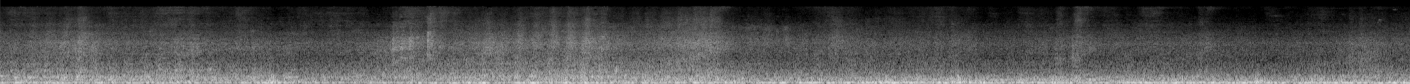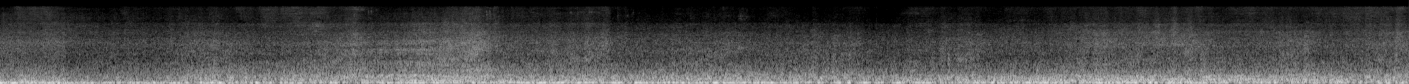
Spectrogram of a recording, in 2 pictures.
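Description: Freight train cars, tank cars among them, rolling past below in a steady low rumble, with wheels clacking over the rails now and then.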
